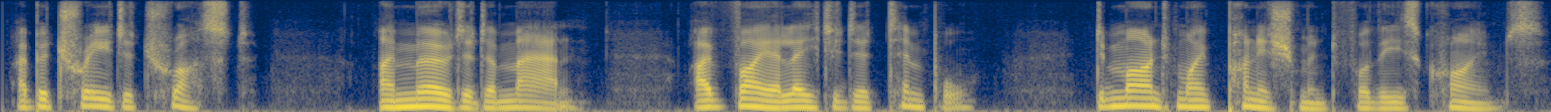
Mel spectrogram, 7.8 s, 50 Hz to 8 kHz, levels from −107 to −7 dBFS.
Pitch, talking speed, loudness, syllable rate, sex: 130 Hz, 140 wpm, -21 LUFS, 4.8 syllables/s, male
